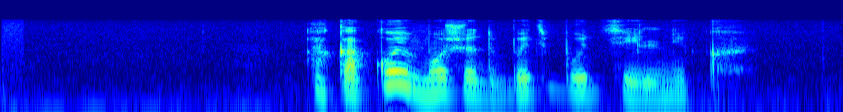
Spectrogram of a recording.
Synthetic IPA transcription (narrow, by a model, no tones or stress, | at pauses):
akakojmoʐɨt̪bɨtʲbud͡zʲilʲnʲik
